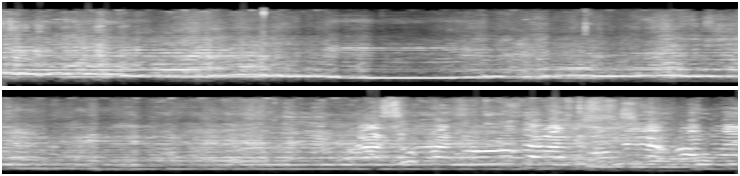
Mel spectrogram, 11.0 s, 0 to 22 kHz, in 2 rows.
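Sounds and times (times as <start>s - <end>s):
clarinet melody: 0.0s - 11.0s
folk band playing: 0.0s - 11.0s.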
